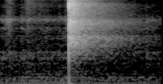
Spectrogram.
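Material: Chocolate.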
